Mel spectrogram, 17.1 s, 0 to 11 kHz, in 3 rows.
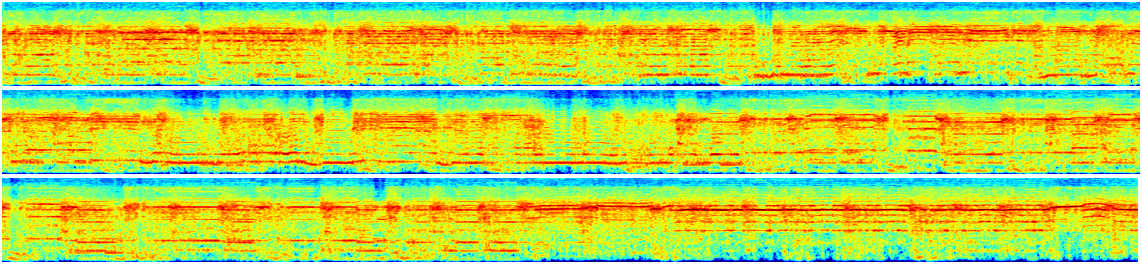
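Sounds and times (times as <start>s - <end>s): guitar instrumental music: 0.0s - 17.0s
higher held melody line: 0.0s - 17.0s.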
